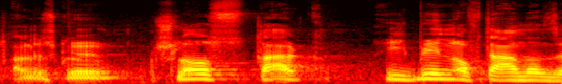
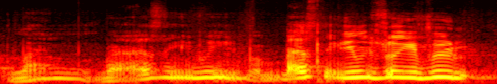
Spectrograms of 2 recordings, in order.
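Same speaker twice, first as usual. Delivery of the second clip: higher, hesitant whine of a sulking person; mock moping reply; 7 semitones higher, faster than usual. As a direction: play the listless guy who doesn't know why. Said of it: "Wenn du ihn fragst". (gespielt lustlos und zögernd, höher)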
